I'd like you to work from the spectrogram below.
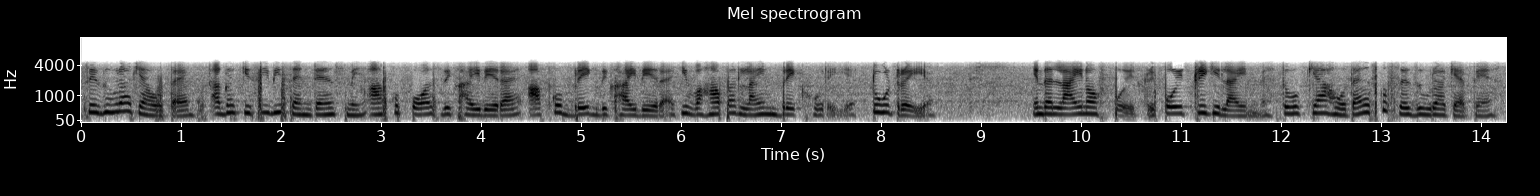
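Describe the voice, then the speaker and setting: A woman teaching literary terms for exams in Hindi and Indian-accented English, speaking fast, repeating each point and checking that students follow. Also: mid-range voice. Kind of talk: exam-prep lecture in Hinglish. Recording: tinny phone-like audio with clear background noise.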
